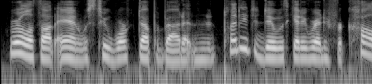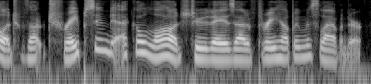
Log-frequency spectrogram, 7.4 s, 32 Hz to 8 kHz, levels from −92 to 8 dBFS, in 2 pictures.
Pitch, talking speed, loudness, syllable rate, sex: 185 Hz, 260 wpm, -17 LUFS, 6.8 syllables/s, female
